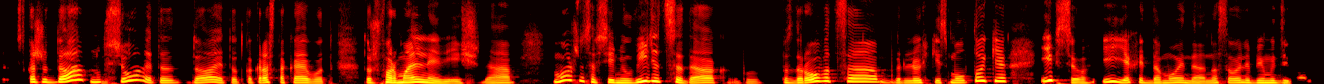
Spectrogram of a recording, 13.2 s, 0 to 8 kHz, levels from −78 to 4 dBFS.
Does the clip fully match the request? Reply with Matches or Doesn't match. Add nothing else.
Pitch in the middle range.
Doesn't match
